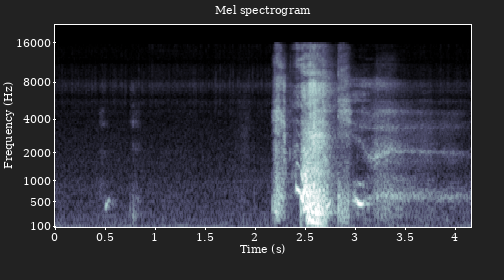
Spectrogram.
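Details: Person with allergies deliberately stifling sneezes: a couple of small catching breaths, then one forceful, partly held-back sneeze with a breathy release.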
